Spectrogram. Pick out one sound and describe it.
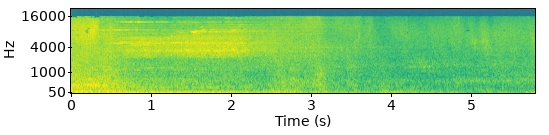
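A triumphant game fanfare booms and slowly fades.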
